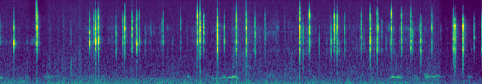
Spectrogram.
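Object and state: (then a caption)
Handful of chrome steel sockets. A cluster of small hollow chrome steel sockets held in a cupped hand is pressed and shuffled against each other by fingertips. It makes a quiet, irregular run of sharp, bright metallic clicks and clinks that die away instantly, with faint low rustling between the hits.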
